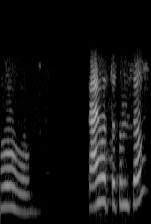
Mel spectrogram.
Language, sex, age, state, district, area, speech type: Marathi, female, 30-45, Maharashtra, Buldhana, rural, conversation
